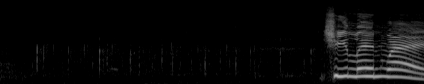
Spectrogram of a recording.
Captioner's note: audience applauding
